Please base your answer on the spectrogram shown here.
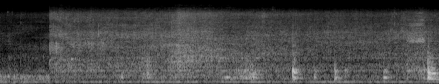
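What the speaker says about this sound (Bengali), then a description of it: "সবজিগুলো আমি একটু পর পরে নেড়ে ছেড়ে ঢেকে দিচ্ছি আর ভালোভাবে কষিয়ে নিচ্ছি।" Mixed vegetables frying in a pan while being stirred and sautéed; a continuous sizzle with intermittent scraping and clinking of the spatula against the pan, close and moderately loud.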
